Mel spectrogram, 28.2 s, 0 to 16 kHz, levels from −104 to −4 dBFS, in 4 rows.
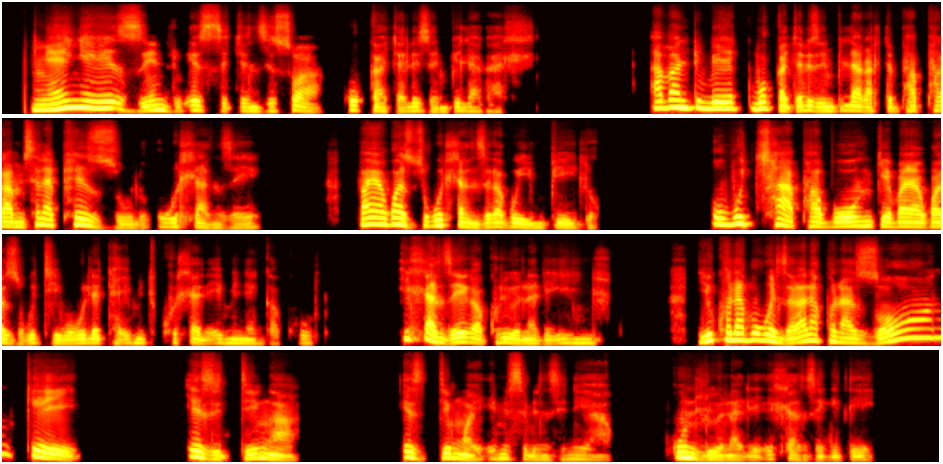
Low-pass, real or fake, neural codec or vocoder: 14.4 kHz; fake; autoencoder, 48 kHz, 128 numbers a frame, DAC-VAE, trained on Japanese speech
